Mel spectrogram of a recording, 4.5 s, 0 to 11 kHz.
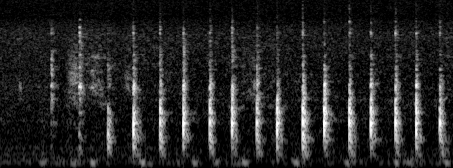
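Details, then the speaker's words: Mazda CX-7 engine: sharp, evenly spaced knocks about two per second over a quiet engine; rod knock from a spun crankshaft bearing, first suspected turbo, blamed on diesel engine oil used for topping up. "вот такая вот проблема застучал движок а причина была первая причина была что на доливку масла взяли [ __ ] дизельные залили"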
